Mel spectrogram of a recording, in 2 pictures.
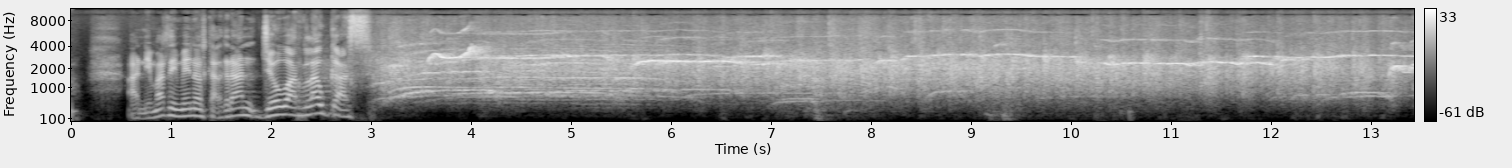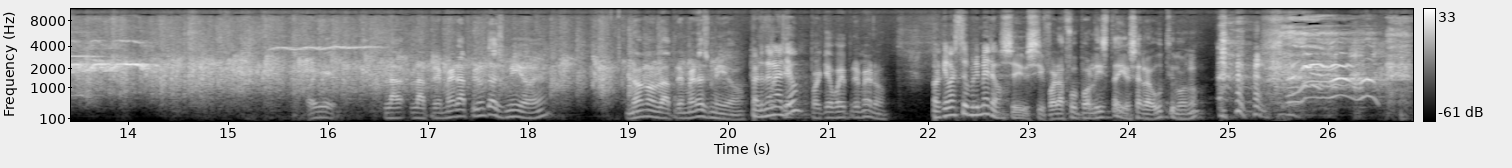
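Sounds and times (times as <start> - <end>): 
speech: 0.6 - 3.2, 16.6 - 18.3, 19.0 - 25.8
whoops and cheers: 3.0 - 14.6, 25.6 - 26.6
theater audience clapping: 3.0 - 20.4
laughter: 24.9 - 26.8.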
